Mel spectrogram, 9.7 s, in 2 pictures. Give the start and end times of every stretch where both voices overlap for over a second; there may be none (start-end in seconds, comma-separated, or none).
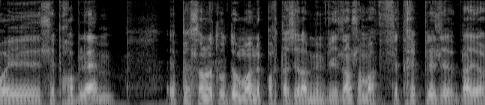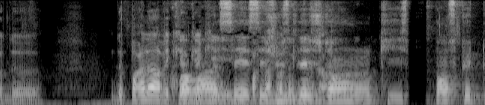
6.5-8.2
